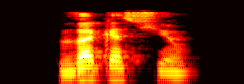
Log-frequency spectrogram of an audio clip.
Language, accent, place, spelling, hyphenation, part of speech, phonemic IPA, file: French, France, Lyon, vacation, va‧ca‧tion, noun, /va.ka.sjɔ̃/, LL-Q150 (fra)-vacation.wav
- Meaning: session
